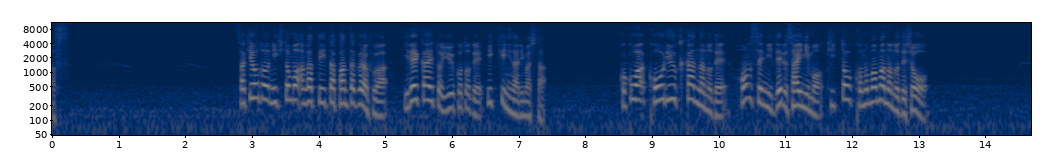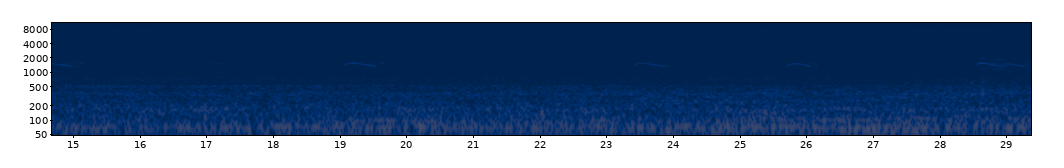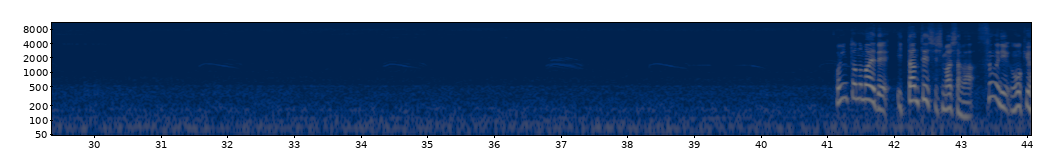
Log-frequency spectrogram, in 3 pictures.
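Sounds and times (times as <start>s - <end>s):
bird calling: 0.0s - 7.8s, 38.3s - 40.2s
faint steady high hiss: 0.0s - 44.0s.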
